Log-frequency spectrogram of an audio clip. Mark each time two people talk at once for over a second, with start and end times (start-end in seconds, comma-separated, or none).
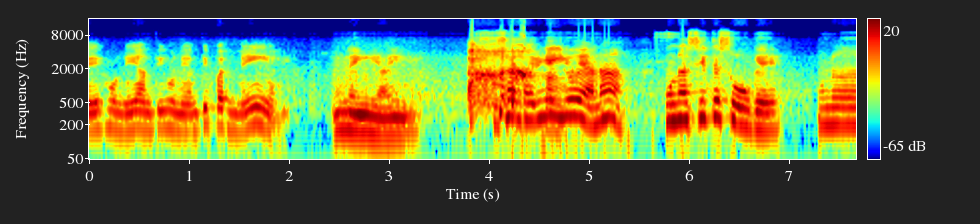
none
